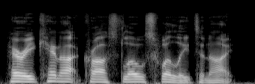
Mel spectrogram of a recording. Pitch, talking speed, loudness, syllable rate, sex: 110 Hz, 165 wpm, -18 LUFS, 4.6 syllables/s, male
